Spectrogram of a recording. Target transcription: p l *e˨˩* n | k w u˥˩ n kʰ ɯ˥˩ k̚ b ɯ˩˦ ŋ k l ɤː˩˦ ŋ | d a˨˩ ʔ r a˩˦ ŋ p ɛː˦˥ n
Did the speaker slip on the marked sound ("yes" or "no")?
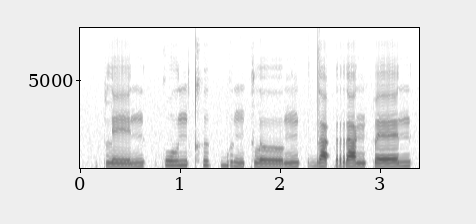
yes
